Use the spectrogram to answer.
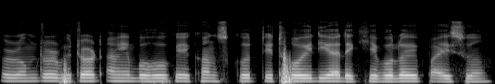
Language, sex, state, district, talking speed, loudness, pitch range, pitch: Assamese, male, Assam, Sonitpur, 110 wpm, -18 LUFS, 140-150 Hz, 145 Hz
